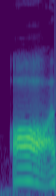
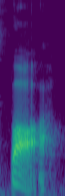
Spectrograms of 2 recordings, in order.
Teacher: We're saying ah, that open, low back vowel.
